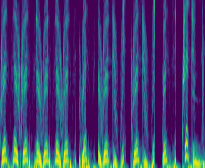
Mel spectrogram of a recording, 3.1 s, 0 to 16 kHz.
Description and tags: Scratching a vocal phrase. Sounds like "it-i-ity-it-i-it-ity". Technics SL1210 MkII. Recorded with M-Audio MicroTrack2496.
you can support me by sending me some money:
